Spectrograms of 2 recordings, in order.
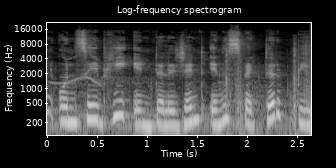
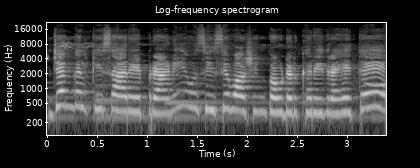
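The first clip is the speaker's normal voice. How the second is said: put-on high chirpy young wife voice, much higher; high daughter-in-law voice; young bird daughter-in-law; 10 semitones higher than usual. A narrator's reading. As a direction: show off the bargains brightly.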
